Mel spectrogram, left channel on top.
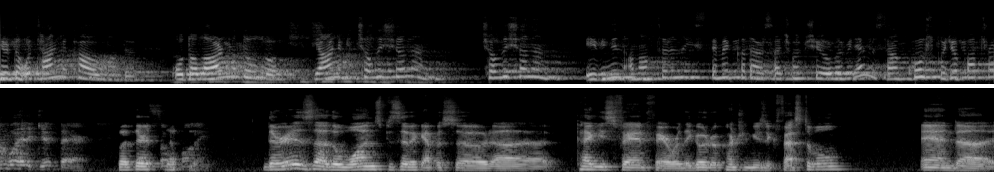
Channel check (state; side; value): different; both; correlation 0.01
